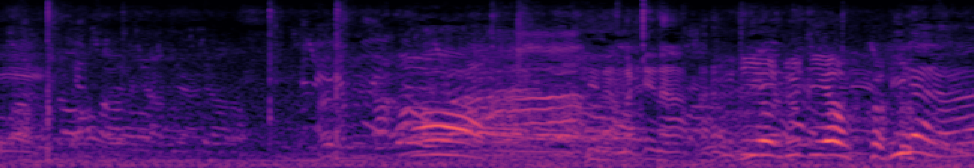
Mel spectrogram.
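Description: Spectators shout and cheer loudly outdoors.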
